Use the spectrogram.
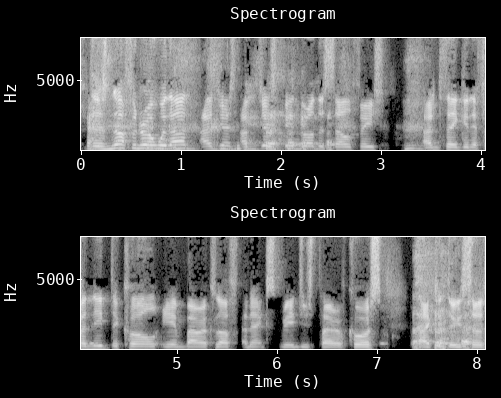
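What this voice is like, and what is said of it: Northern Irish accent. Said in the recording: “I'm from Northern Ireland, as you can tell by my stupid accent.”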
